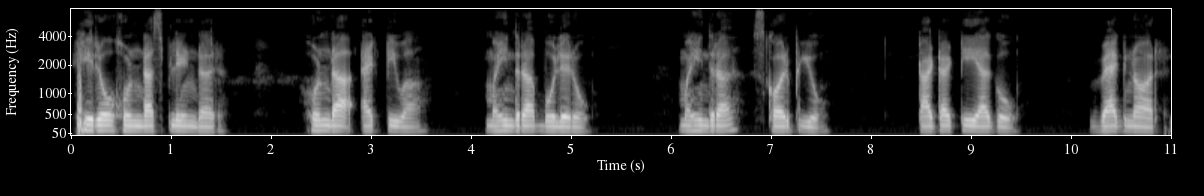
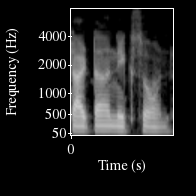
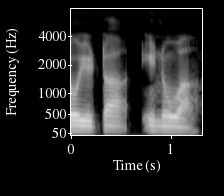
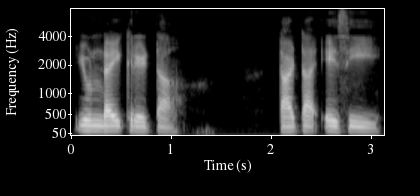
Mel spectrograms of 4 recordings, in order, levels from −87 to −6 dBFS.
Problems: background sounds at intervals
